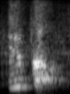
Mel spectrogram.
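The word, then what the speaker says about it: ὑπό: Upa, in Sanskrit, is, the Greek H is silent, like honor or hour. Like what hour, how many hours, and so on. So, Sanskrit upa is just the Greek upo.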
